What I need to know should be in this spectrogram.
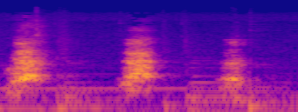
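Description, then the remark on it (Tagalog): Three sharp barks from the speaker's own dogs in a steady rhythm, each a short loud burst, with a low steady hum underneath and no voices. “Oo, ang dami talaga ang mga aso ko po.”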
